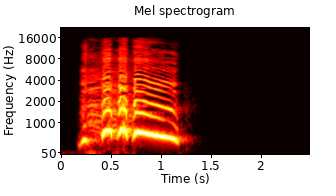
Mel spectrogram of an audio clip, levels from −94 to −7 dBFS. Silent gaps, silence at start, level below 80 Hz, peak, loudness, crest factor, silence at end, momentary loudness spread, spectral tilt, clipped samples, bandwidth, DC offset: none; 0.2 s; -66 dBFS; -2 dBFS; -12 LUFS; 14 dB; 1.3 s; 13 LU; 0.5 dB/octave; under 0.1%; 15 kHz; under 0.1%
